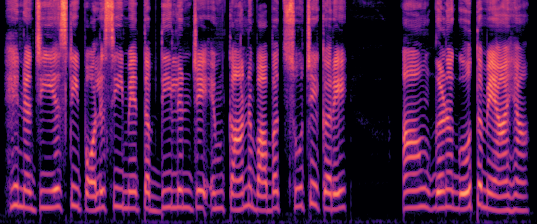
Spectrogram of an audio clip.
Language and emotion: Sindhi, fearful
